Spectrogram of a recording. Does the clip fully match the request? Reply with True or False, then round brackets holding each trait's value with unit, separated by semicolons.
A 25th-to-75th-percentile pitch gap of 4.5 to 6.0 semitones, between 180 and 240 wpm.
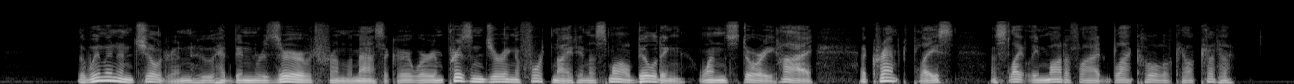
False (5.2 semitones; 155 wpm)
